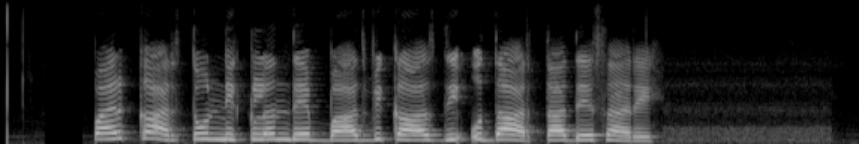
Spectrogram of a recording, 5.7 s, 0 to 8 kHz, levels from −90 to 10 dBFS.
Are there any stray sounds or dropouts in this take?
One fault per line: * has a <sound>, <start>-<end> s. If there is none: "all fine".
all fine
